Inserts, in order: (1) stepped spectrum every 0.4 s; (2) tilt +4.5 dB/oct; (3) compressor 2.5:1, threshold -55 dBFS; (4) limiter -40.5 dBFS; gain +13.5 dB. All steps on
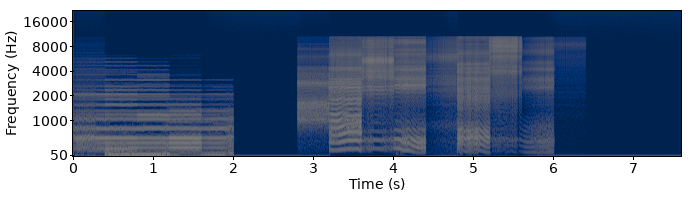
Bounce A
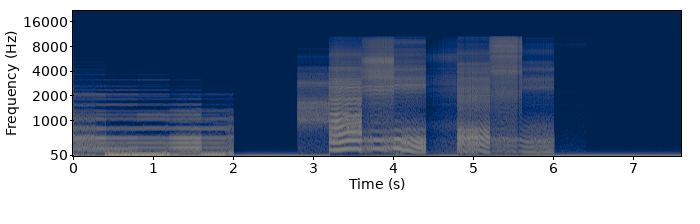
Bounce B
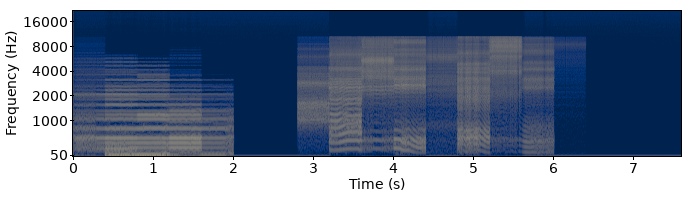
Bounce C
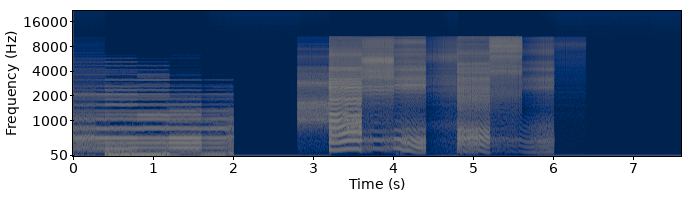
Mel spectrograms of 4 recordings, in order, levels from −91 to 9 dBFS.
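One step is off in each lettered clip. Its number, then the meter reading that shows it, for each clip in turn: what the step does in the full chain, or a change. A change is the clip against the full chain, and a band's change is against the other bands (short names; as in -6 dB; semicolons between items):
2, 125 Hz band +10.0 dB; 3, mean gain reduction 8.0 dB; 4, crest factor change +9.5 dB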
